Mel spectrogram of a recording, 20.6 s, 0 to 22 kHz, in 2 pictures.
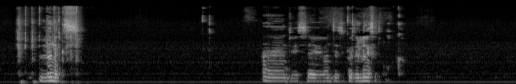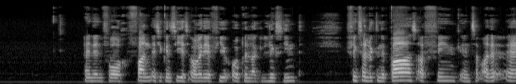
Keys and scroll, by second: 0.1-2.1 typing.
